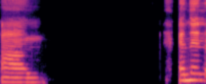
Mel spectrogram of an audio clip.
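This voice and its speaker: With ordinary pitch variation, a woman talks in a fairly low voice. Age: middle-aged. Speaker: recruiter. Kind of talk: presentation. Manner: halting, many fillers.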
